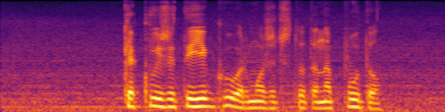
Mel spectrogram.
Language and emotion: Russian, angry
